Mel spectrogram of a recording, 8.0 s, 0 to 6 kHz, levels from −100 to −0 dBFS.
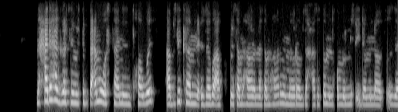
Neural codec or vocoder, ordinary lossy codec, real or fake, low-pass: none; Opus, 24 kbps; real; 5.4 kHz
